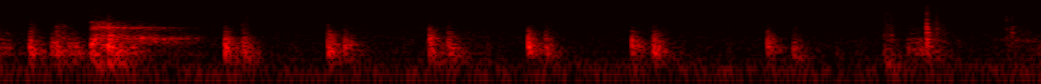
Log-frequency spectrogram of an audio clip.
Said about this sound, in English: Sergeant Preston sat in the office of the police barracks reading, with King lying quietly beside him. The dog rose as he heard a timid knock on the door.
